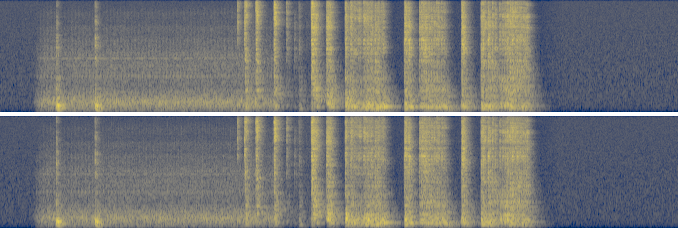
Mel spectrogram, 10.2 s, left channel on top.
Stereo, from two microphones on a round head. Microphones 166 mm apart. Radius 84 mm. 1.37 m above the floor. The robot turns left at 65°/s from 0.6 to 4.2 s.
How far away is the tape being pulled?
About 1.4 m.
